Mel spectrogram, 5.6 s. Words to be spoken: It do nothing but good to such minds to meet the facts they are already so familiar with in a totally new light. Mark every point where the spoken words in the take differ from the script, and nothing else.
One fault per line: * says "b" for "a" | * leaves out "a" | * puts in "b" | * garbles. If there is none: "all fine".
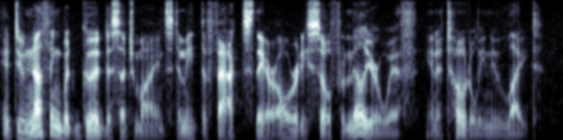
all fine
